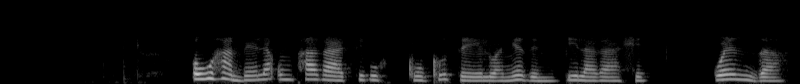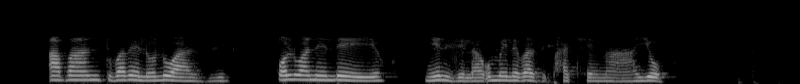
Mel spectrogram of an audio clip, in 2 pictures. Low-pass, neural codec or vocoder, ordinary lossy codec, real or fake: 3.6 kHz; codec, 16 kHz in and 24 kHz out, 1 kbps, XY-Tokenizer; Opus, 32 kbps; fake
